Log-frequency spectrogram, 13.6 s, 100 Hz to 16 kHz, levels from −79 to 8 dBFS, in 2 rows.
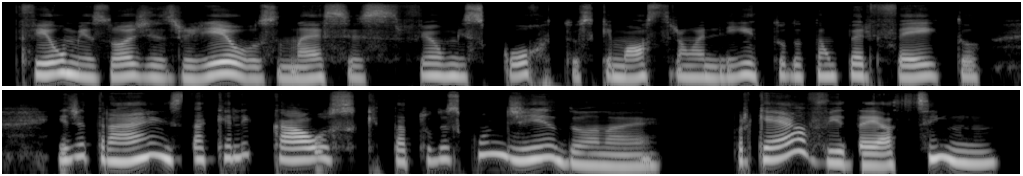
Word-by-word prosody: filmes 200 -4 +3
hoje 180 -2 -1
de 165 0 -6
Reels, 175 -1 +3
né, 160 0 -2
esses 170 -1 -6
filmes 190 -2 -1
curtos 195 +3 -6
que - - -9
mostram 175 +1 -3
ali 175 +3 -2
tudo 185 -2 -7
tão 185 0 -4
perfeito 180 - -3 0.6
e 235 - +1
detrás 245 -2 +4
está 250 0 +1
aquele 270 +6 -3
caos 245 +1 +4
que - - -16
está 215 - -4
tudo 225 +3 -8
escondido, 250 - +1
né, 165 0 -2 0.5
porque, 225 +2 -1
é, 295 +10 +4
a 400 - +3
vida 205 - -2
é 175 -1 +5
assim. 200 +1 +2
195 Hz, 130 wpm, -24 LUFS, 175-240 Hz, 0.6 s, é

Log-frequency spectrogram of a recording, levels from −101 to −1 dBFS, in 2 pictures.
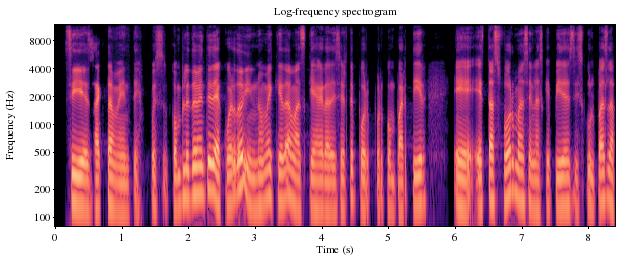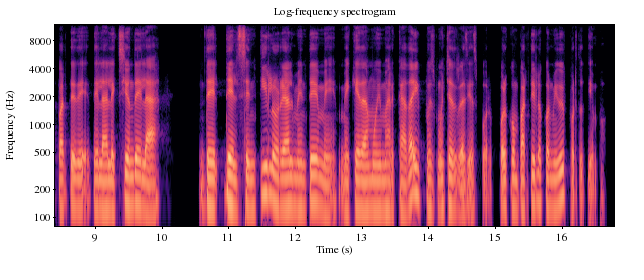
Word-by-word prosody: Sí, 140 -2 +5
exactamente. 125 -2 0
Pues - - -6
completamente 170 +7 +3
de - - +8
acuerdo 145 - +4
y - - +2
no 130 +1 -1
me 160 +1 0
queda 150 0 +2
más 130 -4 -1
que 130 -1 -2
agradecerte 125 +4 -1
por 130 -4 -3
por 130 0 -8
compartir 125 +4 -1 0.4
eh, 130 -2 +2
estas 150 +2 +2
formas 155 -2 +2
en 135 - -1
las 120 -1 -5
que 135 - -5
pides 130 0 0
disculpas. 130 +3 -2
La 150 -3 +1
parte 130 -1 -1
de 130 - -2
de 125 - -2
la 120 -1 +2
lección 125 +3 0
de 135 -2 +2
la 115 +3 +1 0.5
del 130 -1 +1
del 135 -5 +4
sentirlo 140 +5 0
realmente 130 +1 +1
me 125 +3 -4
me 115 -2 -6
queda 125 -2 +1
muy 125 0 -1
marcada 120 -2 -1
y, 170 - 0
pues, 125 -5 -8
muchas 60 - -1
gracias 65 - -3
por - - -10
por - - 0
compartirlo 130 +2 -2
conmigo 130 +1 -1
y - - +2
por 165 - -9
tu - - -9
tiempo. - - -11
130 Hz, 190 wpm, -22 LUFS, 125-145 Hz, 0.5 s, de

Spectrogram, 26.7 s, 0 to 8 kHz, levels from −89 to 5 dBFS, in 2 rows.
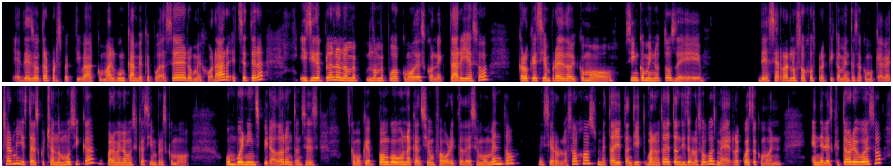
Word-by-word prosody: eh, - - -9
desde 200 0 0
otra 215 +1 +1
perspectiva 180 -2 -4
como 180 - -6
algún 195 +3 0
cambio 190 -3 0
que 175 - -8
pueda - - -6
hacer 240 0 +2
o - - +1
mejorar, 255 +9 +1
etcétera. 235 +7 0 0.5
Y 220 - 0
si 225 +1 +2
de 220 - +8
plano 245 +3 +3
no 215 -1 +3
me 215 -1 -1
no 200 0 -3
me 210 0 -2
puedo 200 -1 -2
como 180 0 -1
desconectar 175 +4 0
y 195 0 +3
eso, 255 +11 -1 0.4
creo 210 0 +5
que 210 0 +4
siempre 205 -1 +2
doy 195 -2 +1
como 175 -4 -3
5 235 0 +1
minutos 205 +2 -1
de 450 - -4 0.8
de 190 0 0
cerrar 195 +1 -1
los 210 -1 -1
ojos 210 +1 -3
prácticamente, 185 -2 -6
o - - -9
sea, 190 - -6
como 160 -2 -9
que - - -8
agacharme 260 +11 0
y - - 0
estar 190 -2 0
escuchando 190 -1 -2
música. 255 - -1 0.2
Para 180 0 +1
mí 190 - 0
la 195 - +1
música 180 -2 -4
siempre 180 0 -5
es 185 - -10
como - - -8 0.5
un 215 -2 +3
buen 210 0 +8
inspirador, 220 - +1
entonces, 185 -3 -3 0.5
como 175 0 -2
que 180 0 -1
pongo 215 +3 +5
una 210 +1 +4
canción 190 +1 -2
favorita 180 -2 -2
de 170 - -2
ese 180 +1 -7
momento, 265 - +1 0.3
me - - -8
cierro - - -2
los - - -7
ojos, 290 +2 0
me 195 -4 -3
tallo 195 +1 +3
tantito, 195 +4 -3
bueno, 210 -3 +3
me - - -8
tallo 235 -1 +4
tantito 215 -1 +3
los 180 +4 -3
ojos, 255 +2 +2
me 175 -5 -1
recuesto 210 +3 0
como 165 0 -6
en - - -8 0.4
en 190 -1 0
el 180 - +2
escritorio 220 +6 +5
o 230 - +9
eso, 290 +10 +2
200 Hz, 200 wpm, -22 LUFS, 185-225 Hz, 0.8 s, o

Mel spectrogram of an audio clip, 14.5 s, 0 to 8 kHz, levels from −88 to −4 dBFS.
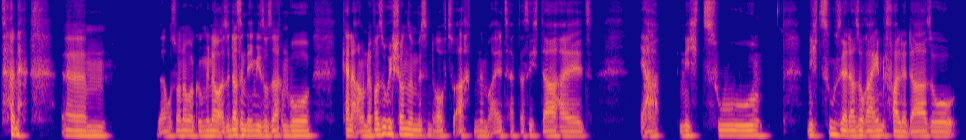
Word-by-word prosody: dann, - - +5 0.6
ähm, 100 -2 0 0.7
ja, 95 +1 -6
muss 100 +1 -5
man 105 - -1
noch 110 - +2
mal 105 -1 0
gucken, 100 0 -4
genau. 105 0 +4
Also 100 +3 0
das 115 0 +4
sind 115 -2 +2
irgendwie 105 0 +1
so 105 - -1
Sachen, 105 0 -1
wo 105 0 +2 0.4
keine - - +4
Ahnung, 100 +1 0
da 100 - +2
versuche 130 +6 +3
ich - - +4
schon 125 0 +3
so 120 - +3
'n 110 - 0
bisschen 110 +1 -3
drauf 100 0 -3
zu 105 - -5
achten 105 -1 -4
im 100 -1 -5
Alltag, 100 +3 -7
dass 95 +3 -8
ich 105 -2 -6
da 100 0 +2
halt, 95 0 -1 0.7
ja, 95 +1 0 0.3
nicht 100 0 -2
zu 110 -1 +2 0.7
nicht 110 -3 -1
zu 130 +5 +4
sehr 115 -3 +3
da 105 - +3
so 110 +1 +2
reinfalle, 100 -1 +2
da 100 +1 +1
so 95 0 -1
105 Hz, 185 wpm, -30 LUFS, 100-110 Hz, 0.7 s, dann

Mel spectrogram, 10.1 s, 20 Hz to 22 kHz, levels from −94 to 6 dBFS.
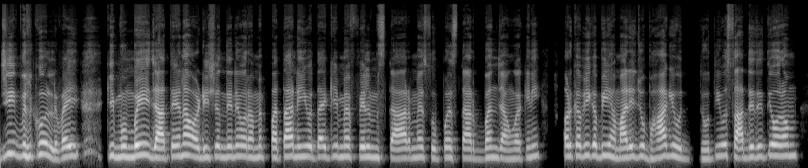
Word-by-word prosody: जी 270 +8 +1
बिल्कुल 235 -2 +2
वही 215 +5 +3 0.4
कि 235 - -1
मुंबई 230 +4 +5
जाते 195 0 +4
हैं 225 - +2
ना 245 +1 +4
ऑडिशन 205 0 0
देने 215 +1 -1
और 220 -2 0
हमें 205 +1 -2
पता 205 +3 +4
नहीं 220 0 -2
होता 215 0 +1
है 210 - +1
कि 220 +2 -7
मैं 215 - +1
फिल्म 210 -1 +1
स्टार 190 -1 -1
मैं 205 - -2
सुपरस्टार 190 -1 -4
बन 200 0 0
जाऊँगा 180 -1 -3
की - - -6
नहीं 225 +2 -5 0.3
और 225 - +2
कभी-कभी 235 0 0
हमारी 200 0 +1
जो 225 - 0
भाग्य 210 +5 +1
हो 210 -3 0 0.3
होती 175 +6 -7
वो 235 - 0
साथ 215 -5 +1
दे 205 +2 -1
देती 215 +2 -5
है 235 - +5
और 230 - +2
हम 230 0 -1
210 Hz, 240 wpm, -20 LUFS, 195-225 Hz, 0.4 s, मुंबई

